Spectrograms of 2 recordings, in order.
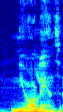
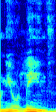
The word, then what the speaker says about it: New Orleans: Ok margin es en New Orleans o New Orleans depende de donde se pronuncie ambas pronunciaciones usted las puede escuchar New Orleans o New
